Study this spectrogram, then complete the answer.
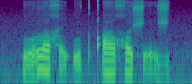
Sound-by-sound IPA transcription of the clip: ṵ lˠ ʉ χ ḭ ʔ ṵ t qʼ o χ o ʃ ḛ ʒ

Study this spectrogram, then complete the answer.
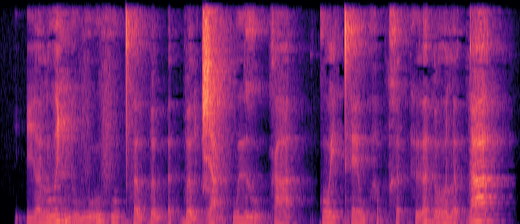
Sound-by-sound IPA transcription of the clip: ʔ i˨˩ ə̯ l u˨˦ ə̯ ɲ u˧˩ v ṵ˧˥ f u˨˦ t̪ʰ ə̰˧˨ w ɓ ə̰˧˨ w ʔ ə˨˩ t̚ ɓ ə̰˧˨ w t͡ɕ a̰ː˧˨ ŋ h w ɨ˨˦ ɣ ṵ˧˥ k a˨˩ t̚ | k o˨˦ j t̪ʰ e˨˩ w h ə˦˥ p̚ x ə˨˩ t̚ h ɨ̰˧˥ ə̯ ɗ o˨˦ l ə˨˩ p̚ l a˦˥ t̚

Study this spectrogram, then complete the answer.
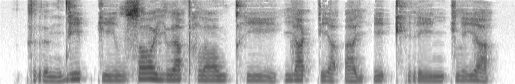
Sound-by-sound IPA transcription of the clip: k r ɯ˩˦ ŋ d iː˥˩ p̚ k iː˧ w s ɔː˥˩ j ɯ˦˥ a̯ pʰ l ɔː˥˩ w kʰ iː˥˩ | j a˦˥ k̚ ʔ i˨˩ a̯ ʔ a˧ j ʔ i˥˩ ʔ kʰ r iː˦˥ ŋ k l i˥˩ a̯

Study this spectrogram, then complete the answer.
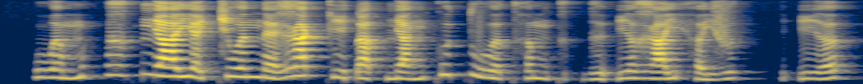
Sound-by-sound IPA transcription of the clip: w ə˨˩˦ m | ɣ ə˦˥ k̚ ɲ aː˧ j ɛ˨˩˨ c u˧ ə̯ n ɛ˨˩˦ ɣ a˦˥ k̚ ʔ i˨˩ ɗ a˨˩ t̚ ɲ a˨˩˦ ŋ k u˦˥ t̚ v u˨˩ ə̯ t̪ʰ ə˨˩ m k ə˨˩ k̚ ɣ ɨ˨˩˦ ʔ i˧ ə̯ ɣ a˧˥ j h ə˨˩˨ j v ɨ˦˥ k̚ | ʔ i˨˩˦ ə̯

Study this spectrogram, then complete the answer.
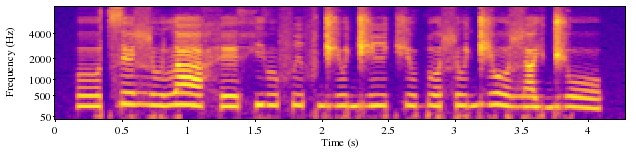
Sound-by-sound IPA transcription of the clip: ɤ t͡s e ɮ ɯ l a h e x j ɯ f i f d͡ʒ ɯ d͡ʒ i t͡ʃ ɯ ɠ ɤ ɬ ɯ d͡ʒ ɤ ɮ a j d͡ʒ o

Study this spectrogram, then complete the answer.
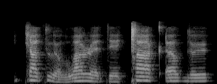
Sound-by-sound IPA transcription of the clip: c a˦ t l ʏ˩ lˠ w a˦ ɭ ɛ˨ t e˨ ǀ a˥ kʼ ɛ˦ lˠ d ʏ˦

